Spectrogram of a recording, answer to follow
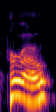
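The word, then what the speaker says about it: Perrow: Have I pronounced that correctly? Yes, Perot.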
